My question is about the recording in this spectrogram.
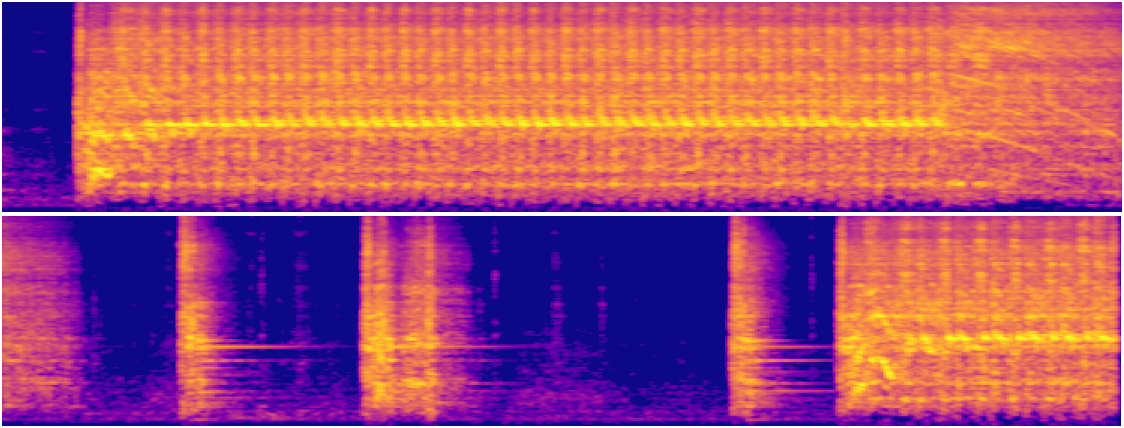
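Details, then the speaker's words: Toyota Camry demolition derby car that has already raced: fast, even cranking whir for seconds, then short retries, never catching; no start even on quick start spray, timing belt found broken, so no compression. "But, yeah, so this timing belt is junk. That's why this motor would just not fire there."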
